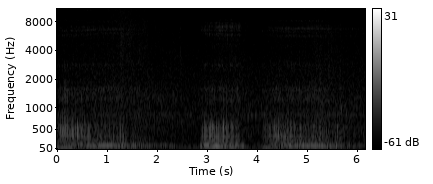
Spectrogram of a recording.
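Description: Soft, low, fluttering snores that rise and fall with each breath. A cat snoring while asleep.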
